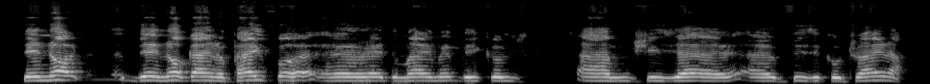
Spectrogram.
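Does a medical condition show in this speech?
Yes: cerebral palsy; uses wheelchair.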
